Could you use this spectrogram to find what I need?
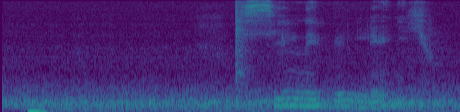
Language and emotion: Russian, neutral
